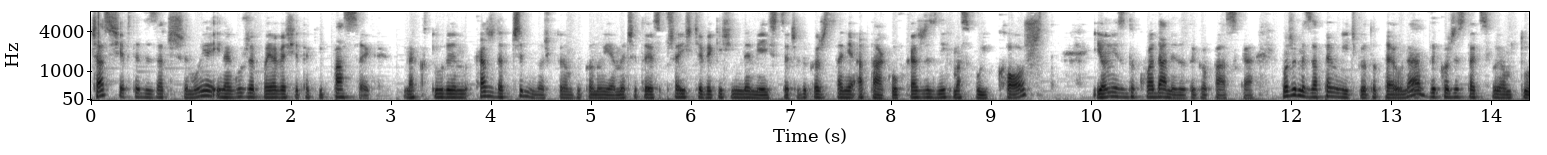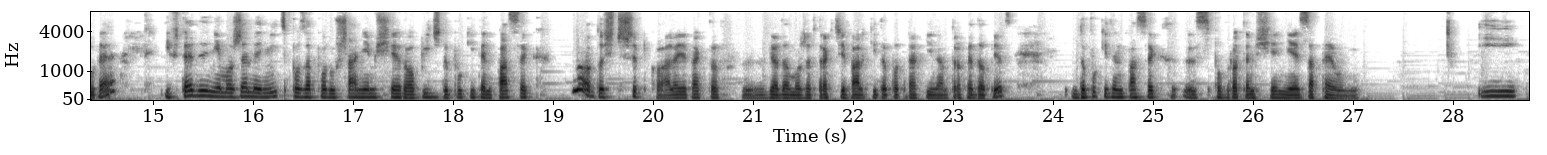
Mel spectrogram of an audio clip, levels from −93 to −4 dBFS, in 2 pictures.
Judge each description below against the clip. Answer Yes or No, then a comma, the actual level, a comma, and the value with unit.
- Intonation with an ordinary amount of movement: Yes, average, 3.5 semitones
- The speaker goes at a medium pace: No, fast, 180 wpm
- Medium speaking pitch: No, low, 115 Hz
